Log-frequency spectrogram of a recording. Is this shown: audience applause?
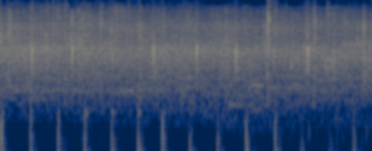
yes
